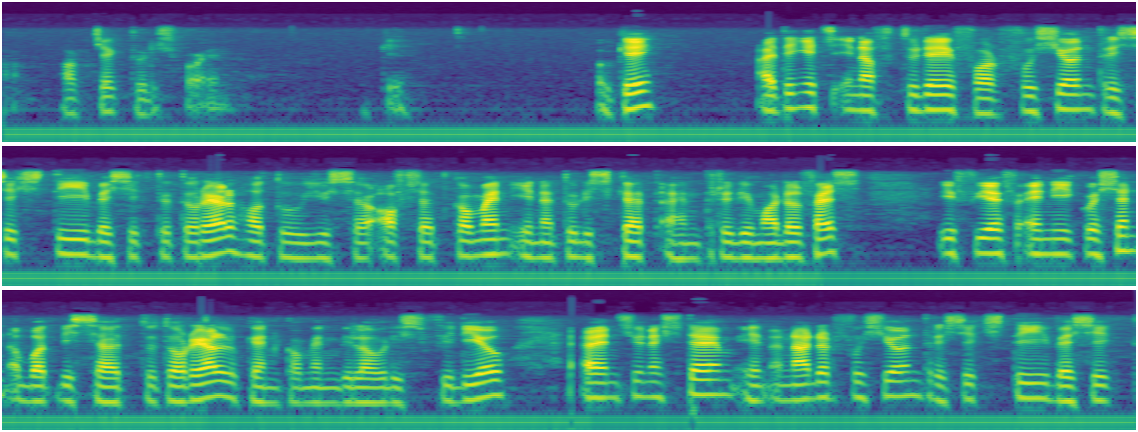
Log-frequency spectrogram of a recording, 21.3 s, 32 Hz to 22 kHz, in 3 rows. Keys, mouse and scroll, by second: 3.0 middle click.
